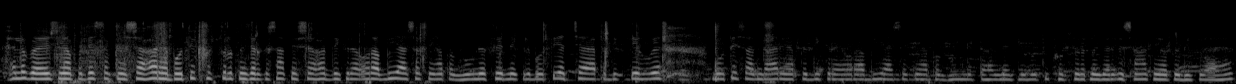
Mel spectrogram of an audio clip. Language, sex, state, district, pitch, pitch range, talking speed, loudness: Hindi, female, Chhattisgarh, Balrampur, 245 Hz, 235-260 Hz, 345 wpm, -37 LUFS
